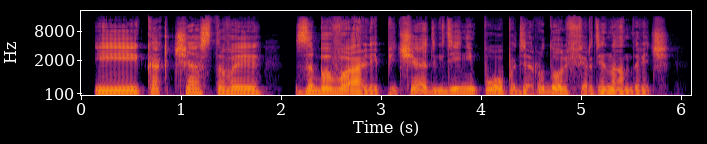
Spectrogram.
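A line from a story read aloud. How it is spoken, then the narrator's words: Sugary sweet question. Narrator (Russian): Сладким голосом вопросила Ирина Ивановна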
